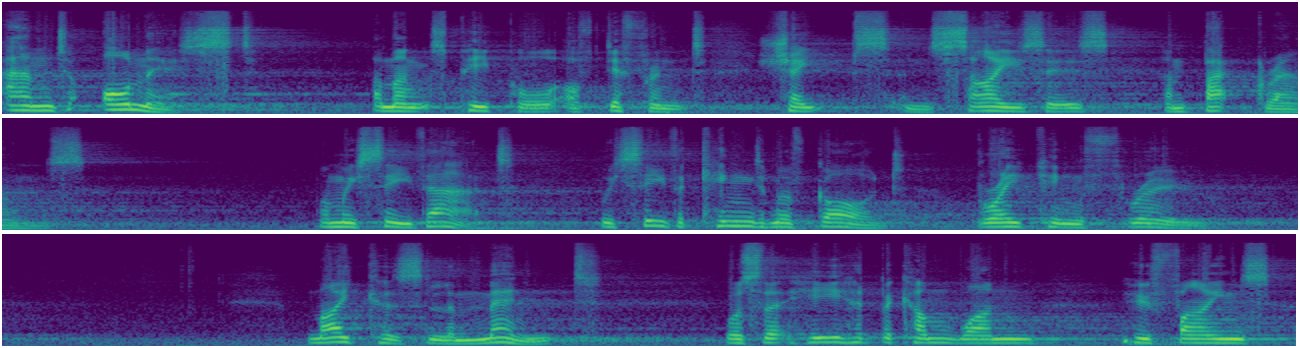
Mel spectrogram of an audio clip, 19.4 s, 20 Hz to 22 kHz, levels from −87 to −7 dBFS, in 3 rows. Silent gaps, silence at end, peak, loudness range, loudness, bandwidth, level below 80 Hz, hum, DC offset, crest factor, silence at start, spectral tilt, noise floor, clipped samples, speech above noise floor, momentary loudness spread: none; 0 s; -10 dBFS; 4 LU; -29 LUFS; 16 kHz; -60 dBFS; none; under 0.1%; 20 dB; 0 s; -5 dB/octave; -57 dBFS; under 0.1%; 28 dB; 16 LU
